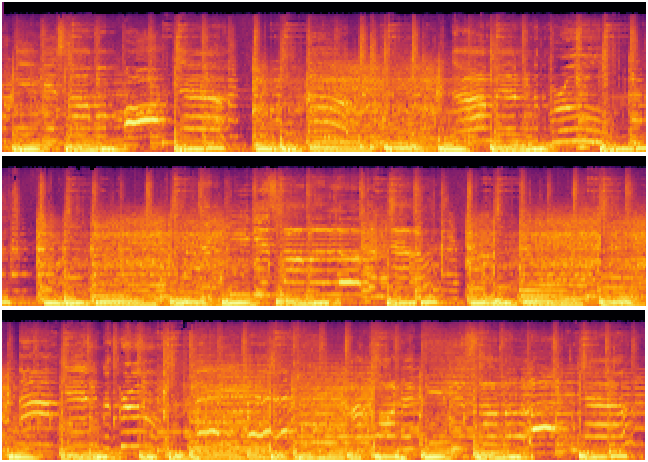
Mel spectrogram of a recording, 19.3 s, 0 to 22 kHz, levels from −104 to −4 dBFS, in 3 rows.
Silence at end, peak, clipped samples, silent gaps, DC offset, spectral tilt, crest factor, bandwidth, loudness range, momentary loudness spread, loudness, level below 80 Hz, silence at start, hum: 0 s; 0 dBFS; under 0.1%; none; under 0.1%; -5 dB/octave; 12 dB; 15.5 kHz; 1 LU; 3 LU; -12 LUFS; -22 dBFS; 0 s; none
